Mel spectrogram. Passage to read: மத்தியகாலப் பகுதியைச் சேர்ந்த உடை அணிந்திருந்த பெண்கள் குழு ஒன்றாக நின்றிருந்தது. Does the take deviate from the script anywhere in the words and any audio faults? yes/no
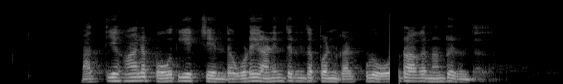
yes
